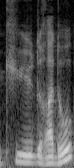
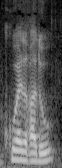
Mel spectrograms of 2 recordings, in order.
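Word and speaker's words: Cuadrado: Franck Margerin et de Marc Cudrado. Quadrado.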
